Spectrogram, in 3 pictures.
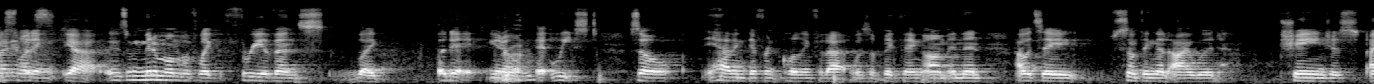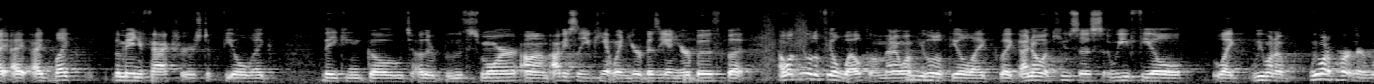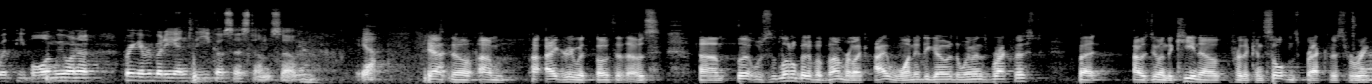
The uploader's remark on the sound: Live From InfoComm 2022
